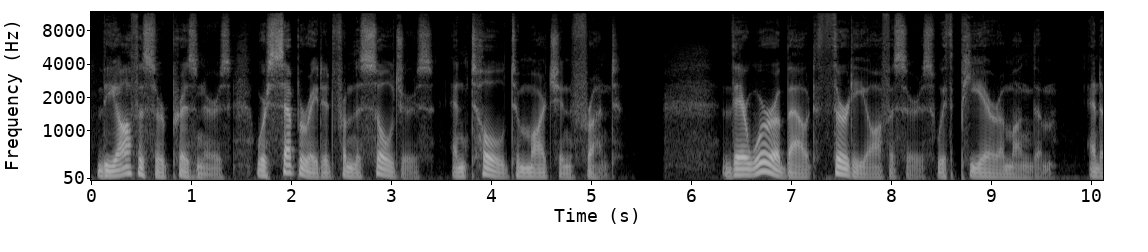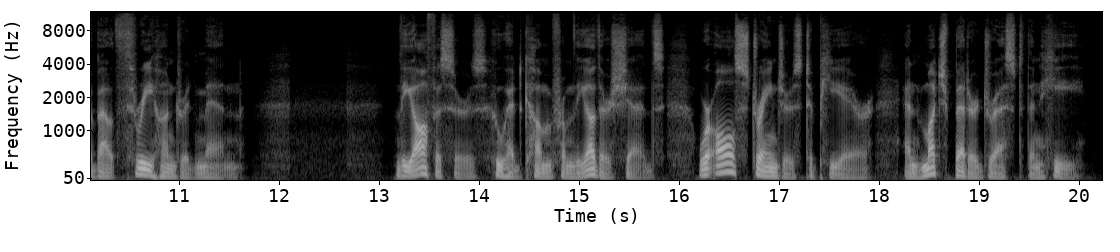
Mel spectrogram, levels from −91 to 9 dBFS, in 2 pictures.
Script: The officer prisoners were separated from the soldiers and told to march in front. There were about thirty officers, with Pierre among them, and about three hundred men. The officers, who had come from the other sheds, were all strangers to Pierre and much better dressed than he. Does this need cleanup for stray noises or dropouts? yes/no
no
